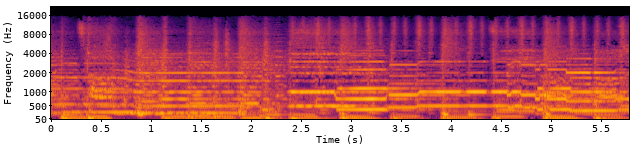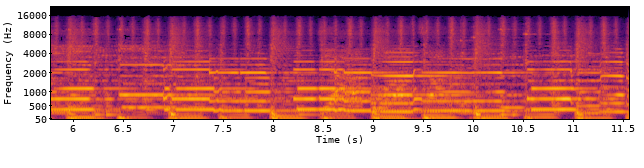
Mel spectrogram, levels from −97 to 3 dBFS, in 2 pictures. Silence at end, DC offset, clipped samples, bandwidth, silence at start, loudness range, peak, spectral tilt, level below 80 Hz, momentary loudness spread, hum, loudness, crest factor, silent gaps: 0 s; under 0.1%; under 0.1%; 15.5 kHz; 0 s; 1 LU; -2 dBFS; -4.5 dB/octave; -28 dBFS; 5 LU; none; -17 LUFS; 14 dB; none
